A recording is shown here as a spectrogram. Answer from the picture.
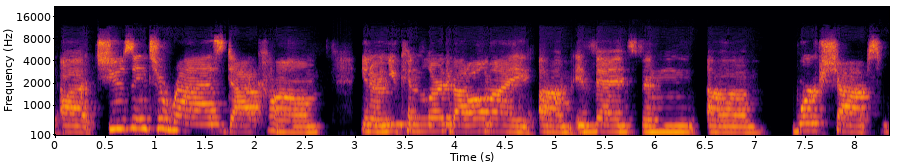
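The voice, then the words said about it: Southern American accent. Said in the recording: “this is where my Southern accent's going to come in”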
